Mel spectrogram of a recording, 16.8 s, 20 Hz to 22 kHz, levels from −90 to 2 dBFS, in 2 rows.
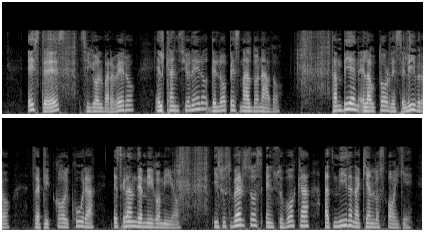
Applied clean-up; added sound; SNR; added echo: none; Domestic sounds, home sounds; 16 dB; none.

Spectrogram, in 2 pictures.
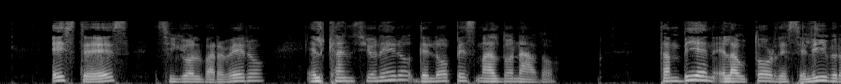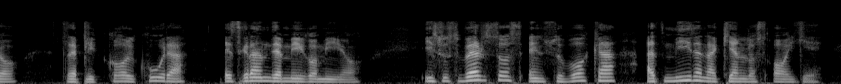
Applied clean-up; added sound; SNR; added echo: none; none; none; none.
